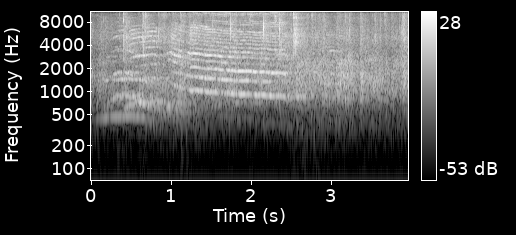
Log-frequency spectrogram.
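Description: An audience breaks into steady, loud applause lasting several seconds, dense clapping mixed with a few high cheers and whoops over the top.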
